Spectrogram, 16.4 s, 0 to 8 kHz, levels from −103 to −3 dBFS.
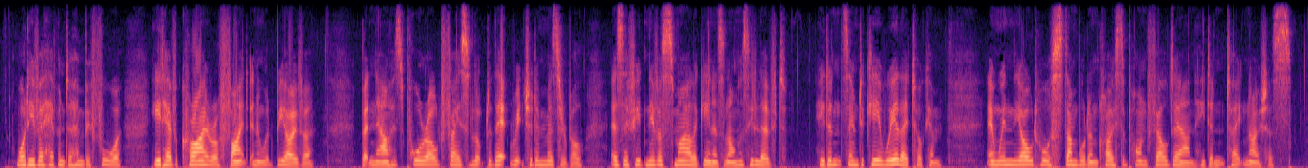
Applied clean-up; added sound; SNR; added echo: none; none; none; none.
